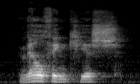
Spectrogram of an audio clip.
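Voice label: "welvinkjes", Dutch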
